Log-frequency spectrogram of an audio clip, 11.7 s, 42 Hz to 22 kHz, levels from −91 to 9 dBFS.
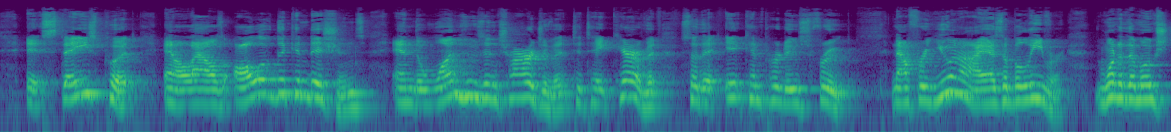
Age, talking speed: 50-69, 205 wpm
